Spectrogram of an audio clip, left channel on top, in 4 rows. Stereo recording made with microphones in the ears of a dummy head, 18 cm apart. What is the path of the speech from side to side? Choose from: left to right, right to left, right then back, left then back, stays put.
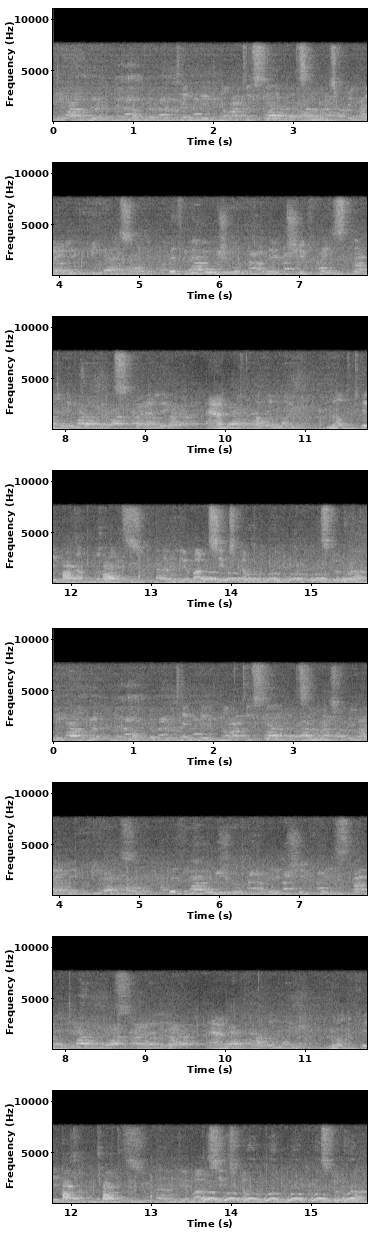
left then back.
